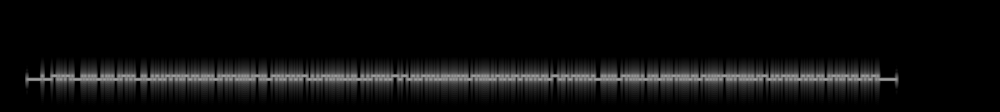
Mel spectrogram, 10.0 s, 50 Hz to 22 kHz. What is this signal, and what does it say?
RTTY (75 baud, 170 Hz shift), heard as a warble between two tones, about 1320 Hz centre. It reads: FXJK VXWA ZLSK NYEX AIOQ DQXQ PTOP PSSG YAWZ LGTZ LVFX YKGD YGNS FUOW GIUK ZGLH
